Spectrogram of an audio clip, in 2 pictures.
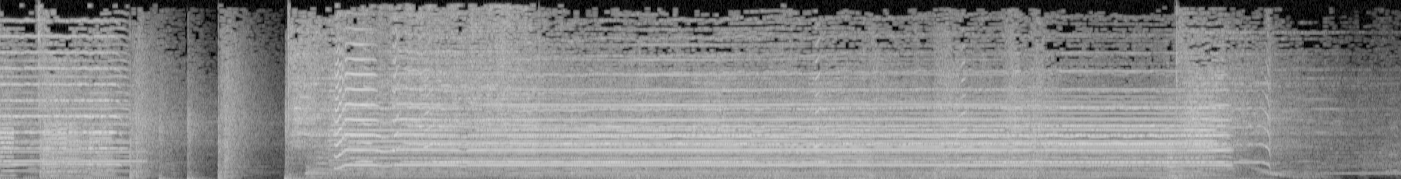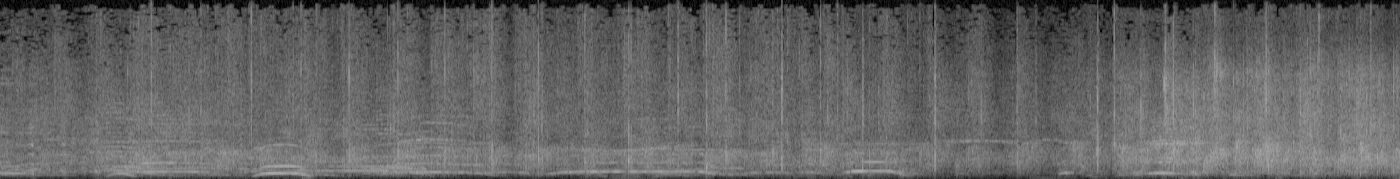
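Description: A big band's saxophones, trumpets and trombones with drum kit play a few short loud chord hits, then one long held final chord that cuts off about ten seconds in. After it comes a much quieter stretch of audience whooping and clapping.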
